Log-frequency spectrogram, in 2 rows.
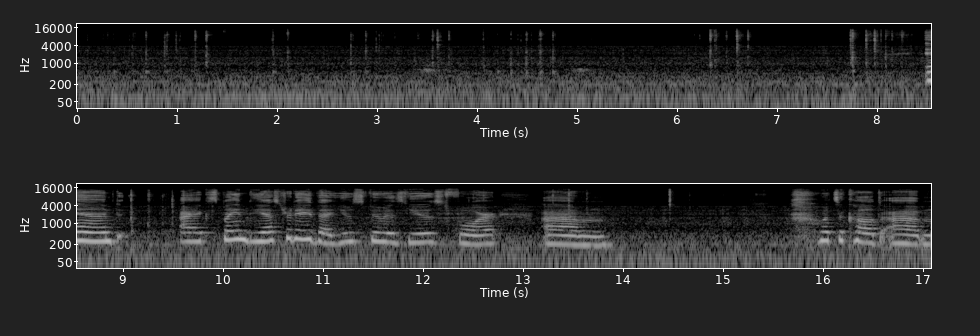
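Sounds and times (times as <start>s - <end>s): typing on a computer keyboard: 0.0s - 4.9s, 6.2s - 6.8s, 7.7s - 9.6s.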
